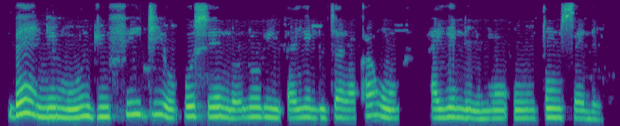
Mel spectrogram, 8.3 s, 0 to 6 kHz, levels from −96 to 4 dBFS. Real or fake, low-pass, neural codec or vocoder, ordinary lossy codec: fake; 5.4 kHz; vocoder, 44.1 kHz, 128 mel bands every 256 samples, BigVGAN v2; none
